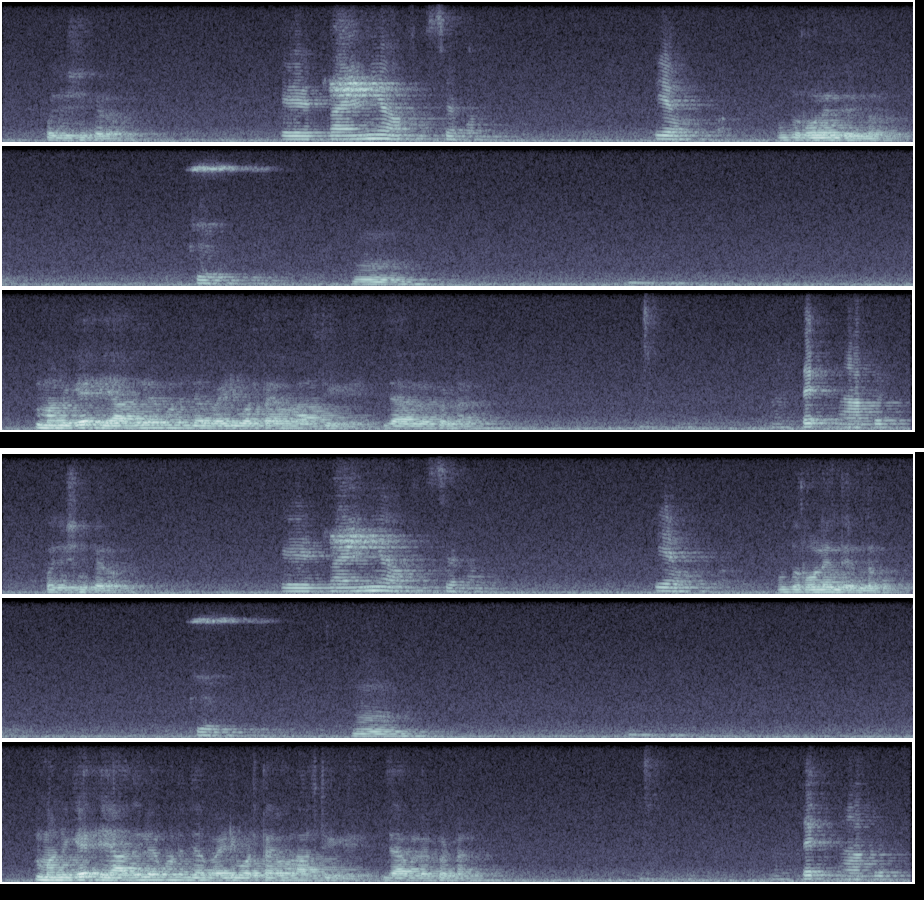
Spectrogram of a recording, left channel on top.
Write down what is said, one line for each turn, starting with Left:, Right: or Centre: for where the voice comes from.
Right: పొజిషన్ పేరు.
Left: ఏ ట్రైని ఆఫసర్ ఏమొబ్బ
Right: రోలేం తెళ్ద
Left: ఓకే ఓకే
Right: హ్మ్
Left: ఉహ్ హు హు
Right: మనకె యాది లేకుండా జాబ్ బయటికి పడతాయమో, లాస్ట్ కి జాబ్ లేకుండా.
Left: ఉహ్ హు అంటే నాకు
